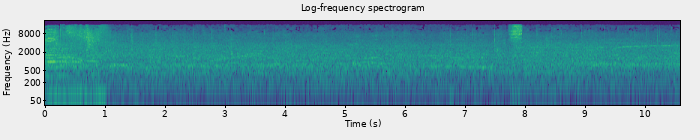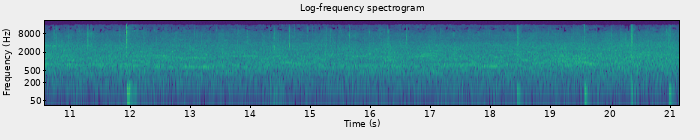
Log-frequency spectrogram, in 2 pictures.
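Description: A large arena crowd murmurs and cheers steadily.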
